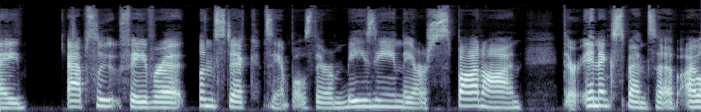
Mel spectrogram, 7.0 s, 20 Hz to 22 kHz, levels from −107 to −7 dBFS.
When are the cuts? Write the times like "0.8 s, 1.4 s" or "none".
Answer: 2.0 s, 2.6 s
